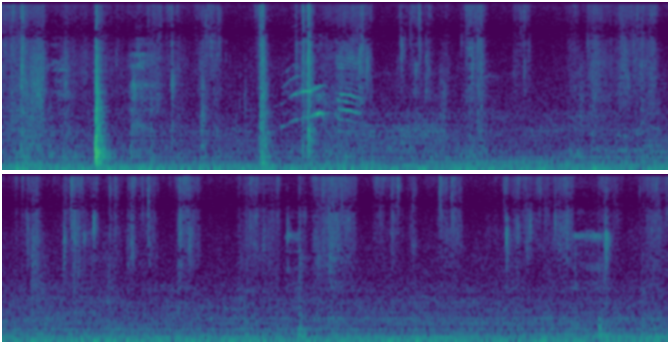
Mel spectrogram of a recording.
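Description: A man slaps wet plaster onto a ceiling by hand with soft wet smacks.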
